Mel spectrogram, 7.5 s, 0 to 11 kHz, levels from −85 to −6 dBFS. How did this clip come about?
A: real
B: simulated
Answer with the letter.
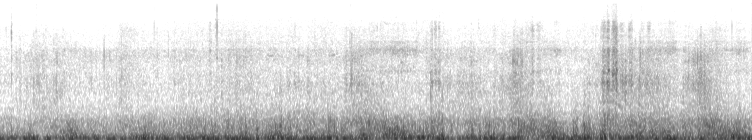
A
